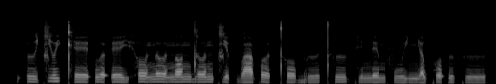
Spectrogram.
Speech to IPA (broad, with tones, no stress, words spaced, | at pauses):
ʔɯː˧˩t͡ɕɯː˧˥j kʰeː˩ʔu˩ə̯ ʔeː˧˩jhoː˥˨ nɤː˥˨ nɔː˧˥ndɤː˧˥nt͡ɕeː˧˩p̚ baː˩˧pɤː˧˩t̚t̪ʰoː˩ bɯː˩˧ t̪ʰɯː˧ki˩˧ neː˧mfuː˩jɲa˩w ko˧ʔɯː˧˩ kɯː˩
